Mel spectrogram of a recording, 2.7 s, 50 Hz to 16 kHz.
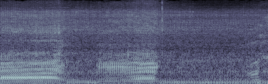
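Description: A Yamaha Sniper 150 motorcycle set up in a big-bike style accelerates nearby, its engine rising loudly, dropping briefly between gear changes, then pulling again.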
